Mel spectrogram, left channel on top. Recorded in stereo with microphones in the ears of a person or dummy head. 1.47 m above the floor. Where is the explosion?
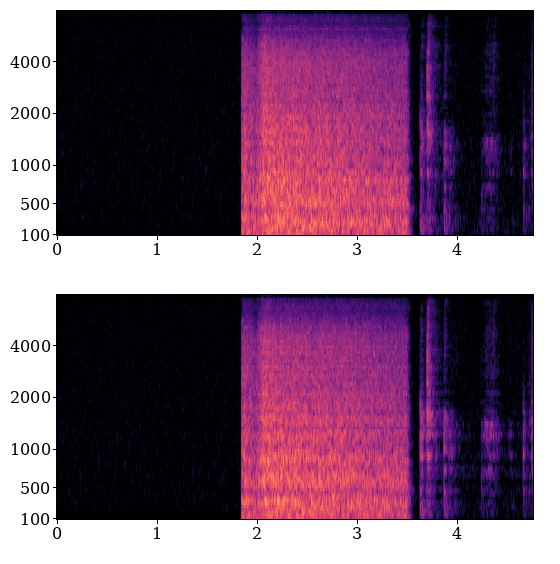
5° left (ahead or behind), 0.6 m.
